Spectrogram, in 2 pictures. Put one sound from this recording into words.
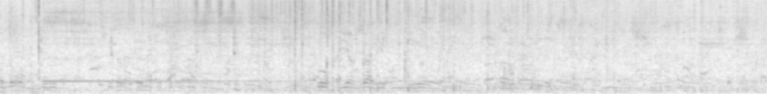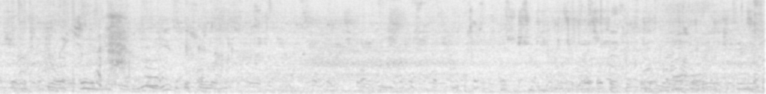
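A horse canters with thudding hooves on soft sand.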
